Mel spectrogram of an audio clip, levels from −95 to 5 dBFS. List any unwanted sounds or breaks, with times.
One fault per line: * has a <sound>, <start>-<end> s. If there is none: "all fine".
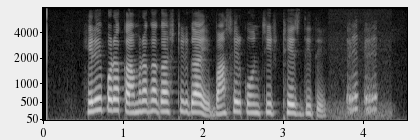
* has a laugh, 3.8-4.2 s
